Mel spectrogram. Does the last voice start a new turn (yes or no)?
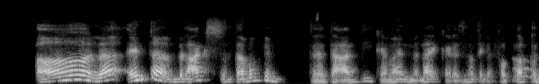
yes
